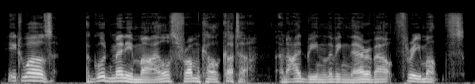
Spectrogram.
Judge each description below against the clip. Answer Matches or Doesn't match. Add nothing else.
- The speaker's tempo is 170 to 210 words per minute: Matches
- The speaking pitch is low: Matches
